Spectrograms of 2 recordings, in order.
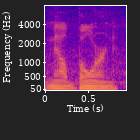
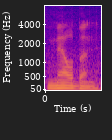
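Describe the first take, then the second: First: It is said the American way. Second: It is said the Australian way.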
